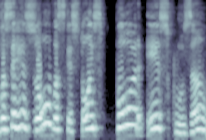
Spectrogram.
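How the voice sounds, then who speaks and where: A woman with a dark, mellow tone speaks at a fairly slow pace. Her pitch makes very wide swings. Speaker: law teacher for public exams. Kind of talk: lecture. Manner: animated.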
